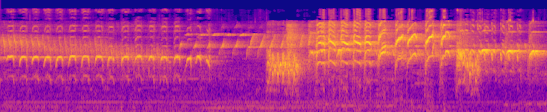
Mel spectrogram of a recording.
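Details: Greater green leafbird, a cage bird, singing a training song: a fast run of repeated chattering notes, about four per second, then a louder, richer stretch of varied whistles and buzzy trills.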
